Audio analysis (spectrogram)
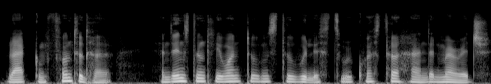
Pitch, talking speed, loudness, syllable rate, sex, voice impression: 120 Hz, 195 wpm, -19 LUFS, 5.7 syllables/s, male, masculine, adult-like, slightly relaxed, slightly weak, soft, cool, intellectual, calm, friendly, slightly wild, kind, slightly modest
